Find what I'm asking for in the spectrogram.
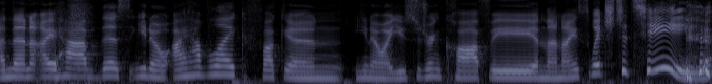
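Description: Noticeable background noise sits behind a woman with an American accent. She talks at a medium pitch and a fairly slow pace. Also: ordinary pitch variation, hardly any pauses. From US Northeast, New York City. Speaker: actor. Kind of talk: casual chat. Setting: living room at home.

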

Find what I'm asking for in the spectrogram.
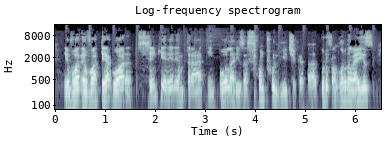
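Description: A man's fairly high voice, dark and mellow in tone, at a fairly slow pace with hardly any pauses, ordinary pitch variation and a dry, close sound with no echo. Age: 40s. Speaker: radio broadcaster. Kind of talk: casual interview chat. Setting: podcast interview. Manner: halting, many repetitions.

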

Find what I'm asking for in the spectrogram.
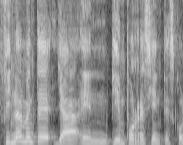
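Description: This man's tone is dark and mellow. He speaks with a Mexican accent. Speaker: podcast co-host. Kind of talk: casual chat.

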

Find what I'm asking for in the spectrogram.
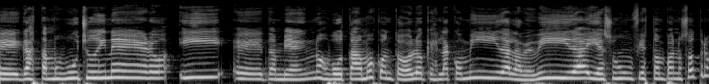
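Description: A woman speaks in a Venezuelan accent at a high pitch. Her delivery has a moderate pace, hardly any pauses and fairly even intonation. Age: 20s. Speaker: podcast co-host. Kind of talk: casual chat.

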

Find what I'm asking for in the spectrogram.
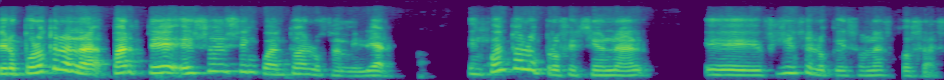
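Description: This woman's voice sits at a fairly high pitch and swings very widely up and down. She talks at a moderate pace. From Mexico, Oaxaca. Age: 70s. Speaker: engineering lecturer. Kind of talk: panel discussion.

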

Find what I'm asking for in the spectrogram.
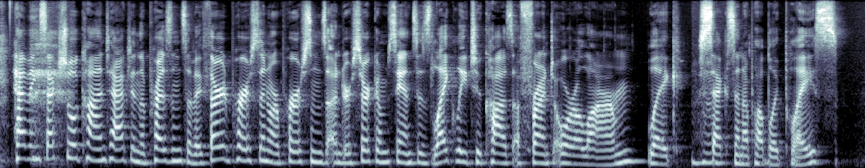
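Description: A woman with an American accent talks in a plain, everyday voice at a fairly high pitch and a fairly quick pace, with ordinary pitch variation and very even loudness. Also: hardly any pauses. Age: 30s. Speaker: podcast co-host. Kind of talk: casual chat with reading of definitions.

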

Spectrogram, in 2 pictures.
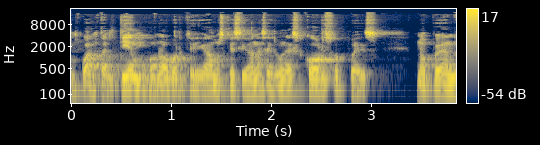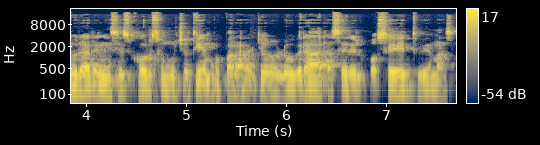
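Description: A man talks in a normal speaking voice at a fairly quick pace with hardly any pauses. His pitch is fairly low and his intonation fairly even. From Colombia, Bucaramanga. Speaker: fashion photographer. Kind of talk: interview.

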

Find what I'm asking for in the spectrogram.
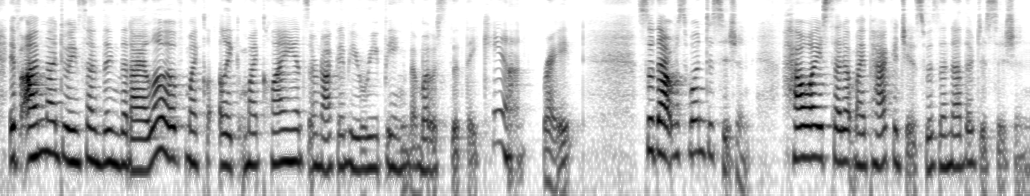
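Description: The woman's voice sits at a fairly high pitch with ordinary pitch variation. She speaks at a fairly quick pace. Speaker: podcast host, retreat planner. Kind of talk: solo podcast monologue. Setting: home office.

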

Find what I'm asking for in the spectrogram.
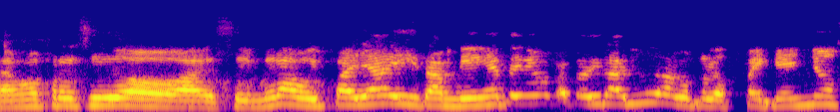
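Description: A man with a Puerto Rican accent talks at a fairly quick pace, his pitch high with ordinary pitch variation. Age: 20s. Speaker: youth basketball coach. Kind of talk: casual interview.

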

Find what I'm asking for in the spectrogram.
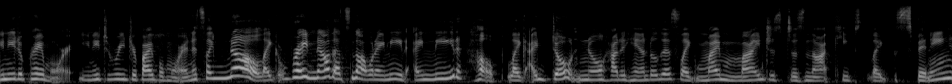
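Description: With an American accent, a woman speaks at a moderate pace in a fairly high pitch, using lively intonation and hardly any pauses. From Miami, Florida (Kendall, Homestead); Nicaraguan family. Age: 30s. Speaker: wedding photographer. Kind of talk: casual interview conversation.

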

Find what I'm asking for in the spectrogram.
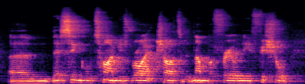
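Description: A man's voice with noticeable background noise. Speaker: radio show presenter. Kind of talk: radio DJ patter introducing tracks.

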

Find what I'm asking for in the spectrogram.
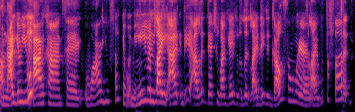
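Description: Hardly pausing, a woman speaks at a very fast pace in a high, bright, sharp voice. Her intonation is lively. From Cleveland, Ohio. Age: 20s. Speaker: podcast guest. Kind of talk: casual chat.

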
